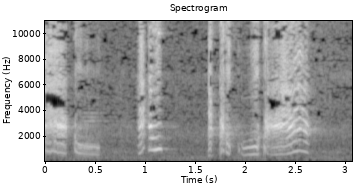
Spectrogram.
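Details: Pet talking parrot; quick run of voiced, speech-like syllables with sliding harmonic tones, a few clicks between, loud and close.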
